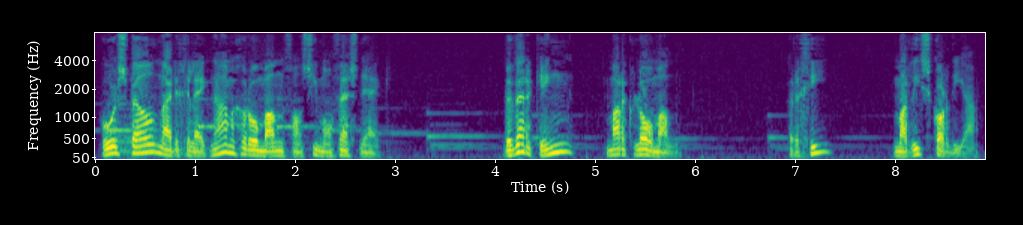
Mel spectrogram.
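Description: Animated formal male announcer over music. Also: on the low side, unhurried, pauses often. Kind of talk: scripted radio drama title announcement.

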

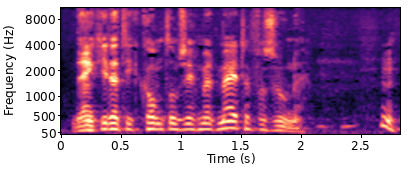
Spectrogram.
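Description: A man's voice: mid-range voice, expressive, fairly quick, a bit bright, slightly rough. An actor playing a gloomy, stubborn, resentful man in a radio play, speaking with brooding emphasis. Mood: bitter, resolute. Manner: brooding, heavy-hearted, emphatic. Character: gloomy, resentful, stubborn estranged son and father.

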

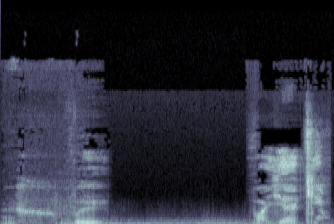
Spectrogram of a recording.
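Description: A man's voice: extremely low pitch, level tone, drawn-out words, full character voice. A man playing a wounded, tired political officer in a wartime audio drama, terse, grim and subdued. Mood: grim, resigned. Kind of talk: Russian audio drama acting.

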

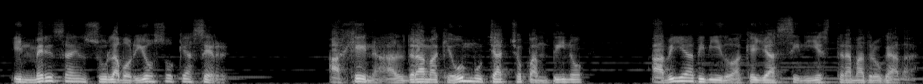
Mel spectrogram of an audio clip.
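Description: A man giving dramatic scripted radio narration in a solemn, deliberate manner. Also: fairly low pitch, a little mellow.

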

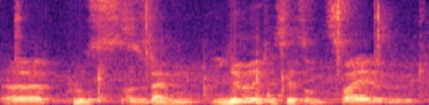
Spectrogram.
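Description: A man's voice: medium pitch, expressive, moderate pace. A man running a tabletop role-playing game, explaining scenes and rules in casual, colloquial speech. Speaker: game master. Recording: roomy, clearly noisy room recording.

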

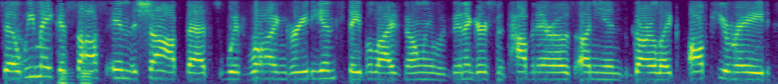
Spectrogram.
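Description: A woman's voice: medium pitch, little pitch movement, moderate pace, few pauses, no room sound. A woman from Puerto Rico chatting casually as a guest chef on a radio call-in interview. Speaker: guest chef, restaurant owner. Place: remote phone call into a radio show. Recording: tinny, narrow phone-line sound.

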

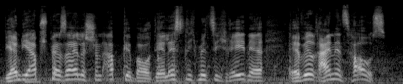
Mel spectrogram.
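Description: A man's voice: sits high, fast, a bit bright, soft background music. An actor playing a flustered junior policeman reporting to his boss in a German radio crime drama. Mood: flustered, urgent.

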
